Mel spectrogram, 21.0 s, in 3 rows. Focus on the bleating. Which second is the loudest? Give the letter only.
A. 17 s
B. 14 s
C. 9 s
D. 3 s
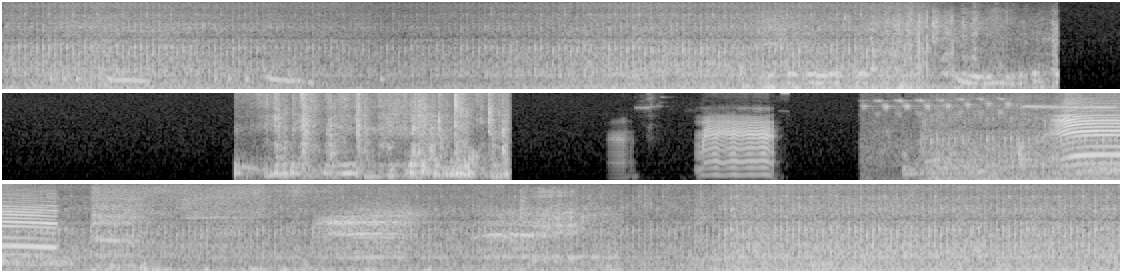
B.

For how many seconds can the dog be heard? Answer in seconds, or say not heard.
not heard.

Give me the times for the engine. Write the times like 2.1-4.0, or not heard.
0.0-5.8, 12.7-20.9.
